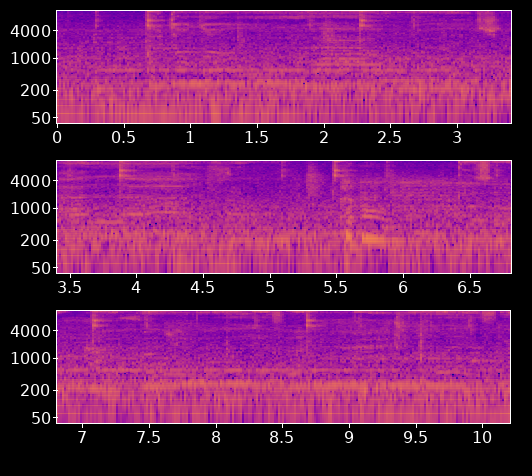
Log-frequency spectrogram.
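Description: Music with a slow, held melody over a steady low hum.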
